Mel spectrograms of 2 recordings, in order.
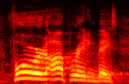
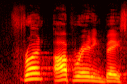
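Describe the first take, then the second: First: "Forward operating base" said louder and higher, emphatic; corrected term. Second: Said in the usual way. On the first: Shown as a demonstration. Preacher correcting himself on the military term, emphatic. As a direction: land "Forward operating base" firmly as the fix. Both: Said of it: "if I'm getting the terminology wrong".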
